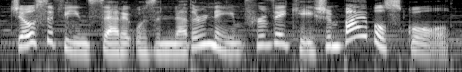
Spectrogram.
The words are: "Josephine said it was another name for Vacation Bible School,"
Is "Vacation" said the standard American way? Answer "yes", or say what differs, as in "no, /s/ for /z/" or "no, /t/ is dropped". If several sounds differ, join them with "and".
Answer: yes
